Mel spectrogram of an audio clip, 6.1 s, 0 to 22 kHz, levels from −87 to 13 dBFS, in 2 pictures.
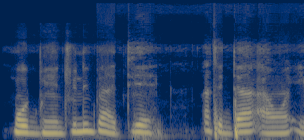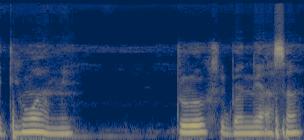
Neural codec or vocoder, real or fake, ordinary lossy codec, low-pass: autoencoder, 48 kHz, 128 numbers a frame, DAC-VAE, trained on Japanese speech; fake; Opus, 24 kbps; 19.8 kHz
